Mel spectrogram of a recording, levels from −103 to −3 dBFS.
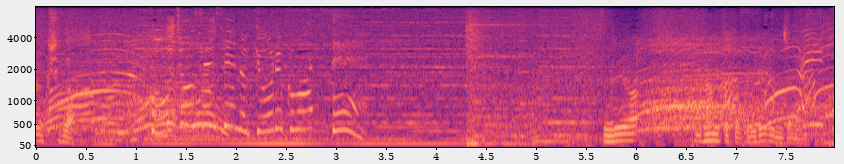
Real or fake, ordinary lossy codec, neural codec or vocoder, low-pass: real; none; none; none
